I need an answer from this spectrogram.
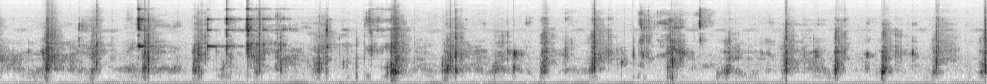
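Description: Chewing a mouthful of white sesame seeds mixed with passionfruit pulp and seeds: many quick, irregular crunches.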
